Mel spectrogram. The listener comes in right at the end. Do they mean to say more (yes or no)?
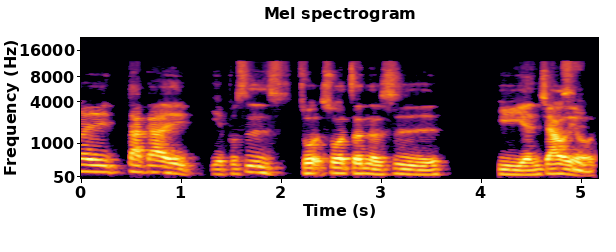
no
